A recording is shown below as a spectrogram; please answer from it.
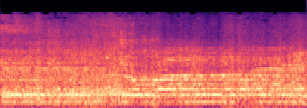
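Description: Babble of many voices echoing through a large sports hall, with several drawn-out calls or shouts standing out over the general din.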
